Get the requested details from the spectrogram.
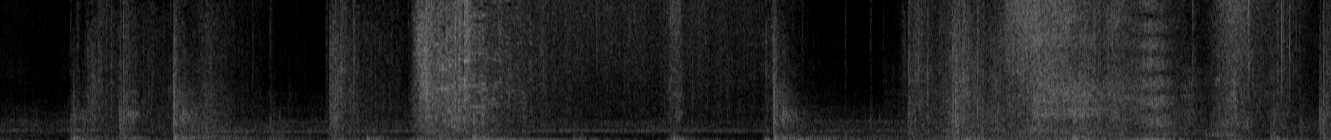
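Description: Fires crackle and burst with loud booms.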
